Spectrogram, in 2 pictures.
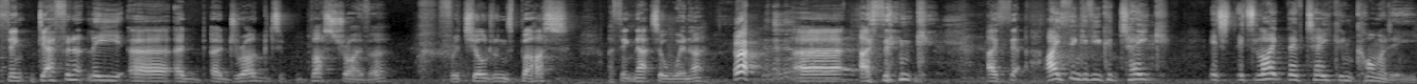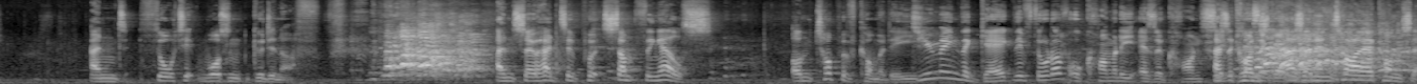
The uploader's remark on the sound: Also, as part of the NZ International Comedy Festival, the boys have recorded the epsiode live in front of an audience in downtown Auckland at New Zealand's only full-time comedy club, The Classic.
